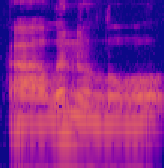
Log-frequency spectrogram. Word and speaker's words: linalool: Linalool or linalool, depends on which part of the country you're from or the world, pronouncing it.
